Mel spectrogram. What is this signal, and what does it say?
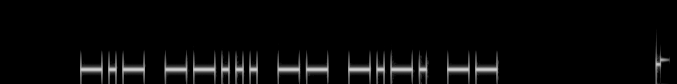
Morse code, heard as a keyed tone, about 17 wpm, 700 Hz. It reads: K7MCM
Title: USA Call Signs Repeated 3x 17wpm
